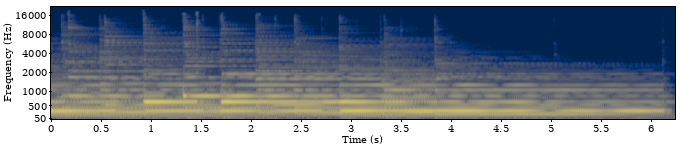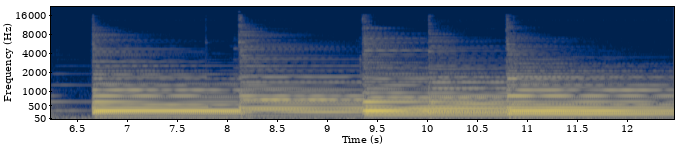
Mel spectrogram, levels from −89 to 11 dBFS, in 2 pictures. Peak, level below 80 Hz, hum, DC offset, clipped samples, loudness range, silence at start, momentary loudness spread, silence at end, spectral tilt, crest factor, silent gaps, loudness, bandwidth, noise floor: 0 dBFS; -46 dBFS; none; under 0.1%; under 0.1%; 5 LU; 0 s; 11 LU; 0 s; -8.5 dB/octave; 12 dB; none; -14 LUFS; 6.8 kHz; -39 dBFS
